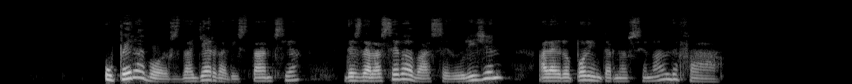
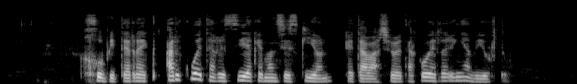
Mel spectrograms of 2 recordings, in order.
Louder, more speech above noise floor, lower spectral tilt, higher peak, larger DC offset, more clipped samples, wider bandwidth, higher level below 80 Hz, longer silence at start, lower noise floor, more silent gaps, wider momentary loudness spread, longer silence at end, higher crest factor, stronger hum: second, -25 LUFS vs -22 LUFS; first, 65 dB vs 48 dB; first, -6.5 dB/octave vs -5 dB/octave; second, -4 dBFS vs 0 dBFS; neither; neither; about the same, 11 kHz vs 11.5 kHz; first, -64 dBFS vs -70 dBFS; first, 1.05 s vs 0.85 s; first, -89 dBFS vs -70 dBFS; neither; first, 15 LU vs 8 LU; first, 1.35 s vs 0.7 s; about the same, 22 dB vs 22 dB; neither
